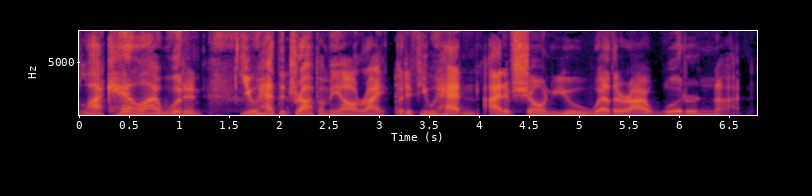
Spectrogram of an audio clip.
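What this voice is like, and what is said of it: Clumsy put-on southern accent. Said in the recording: “That was a southern accent instead of a British accent ... I'm terrible at accents.”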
